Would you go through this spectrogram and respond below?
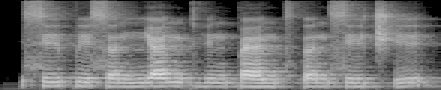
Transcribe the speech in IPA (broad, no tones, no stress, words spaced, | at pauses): sɪ pɪsɜn ɲænɡʱɪn pænt͡sʼɜn sɪt͡ʃʼɪ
